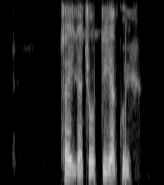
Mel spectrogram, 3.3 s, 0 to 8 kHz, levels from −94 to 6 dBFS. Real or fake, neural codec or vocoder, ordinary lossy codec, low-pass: real; none; Opus, 32 kbps; 7.2 kHz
